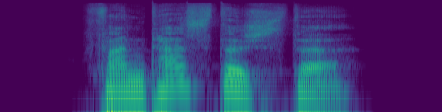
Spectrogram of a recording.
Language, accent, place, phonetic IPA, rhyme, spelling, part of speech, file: German, Germany, Berlin, [fanˈtastɪʃstə], -astɪʃstə, fantastischste, adjective, De-fantastischste.ogg
- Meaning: inflection of fantastisch: 1. strong/mixed nominative/accusative feminine singular superlative degree 2. strong nominative/accusative plural superlative degree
